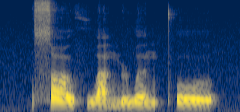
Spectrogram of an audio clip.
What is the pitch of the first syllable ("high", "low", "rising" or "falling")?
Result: falling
